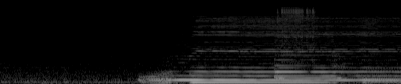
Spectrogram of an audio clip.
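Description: Acoustic guitar coming back in after a near-quiet moment: about a second and a half in, strummed chords start ringing, and the chord changes twice.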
